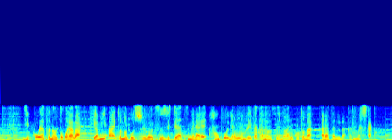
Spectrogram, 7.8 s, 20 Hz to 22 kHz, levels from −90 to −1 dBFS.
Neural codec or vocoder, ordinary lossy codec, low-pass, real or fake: codec, 16 kHz, 1 kbps, X-Codec, HuBERT features, trained on general audio; none; 5.4 kHz; fake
